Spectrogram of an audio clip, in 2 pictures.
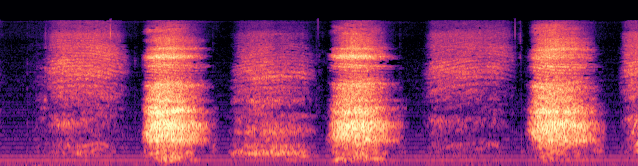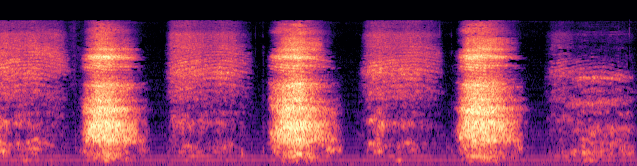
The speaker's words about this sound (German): Schau mal, ob du noch intensiver einatmen kannst.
